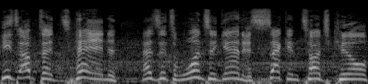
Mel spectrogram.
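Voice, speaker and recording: Noticeable background noise fills the recording. Over it, the voice is raised and projected. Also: man. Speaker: play-by-play sports commentator. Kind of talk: radio sports play-by-play.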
